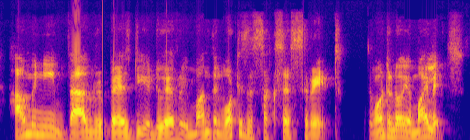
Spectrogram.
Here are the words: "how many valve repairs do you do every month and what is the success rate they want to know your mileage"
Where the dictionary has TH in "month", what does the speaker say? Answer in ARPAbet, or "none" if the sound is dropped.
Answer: T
